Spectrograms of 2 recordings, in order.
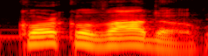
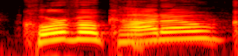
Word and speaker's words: Corcovado: This is Corcovado, which I kept mispronouncing because like a very... I was a very like ignorant white man thing to be like. – Man. – I was like, Corvocado? – Corvocado?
